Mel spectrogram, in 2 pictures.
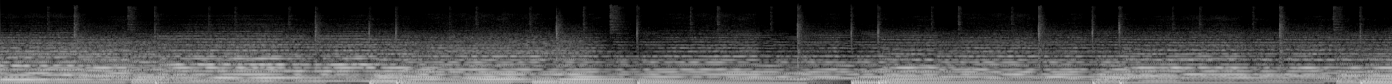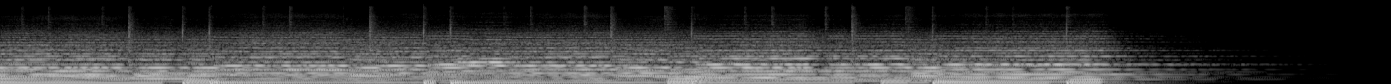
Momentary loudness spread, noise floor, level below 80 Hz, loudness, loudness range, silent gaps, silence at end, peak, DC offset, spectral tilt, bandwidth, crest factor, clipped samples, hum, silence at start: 5 LU; -78 dBFS; -30 dBFS; -19 LUFS; 3 LU; none; 2.1 s; -4 dBFS; 0.2%; -7.5 dB/octave; 16.5 kHz; 14 dB; under 0.1%; none; 0 s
